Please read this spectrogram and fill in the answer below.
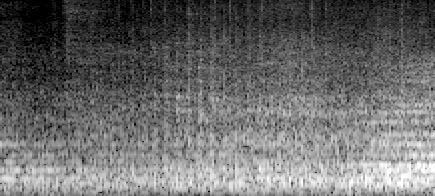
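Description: A rumbling, clattering noise that grows louder toward the end, standing in for the music.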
